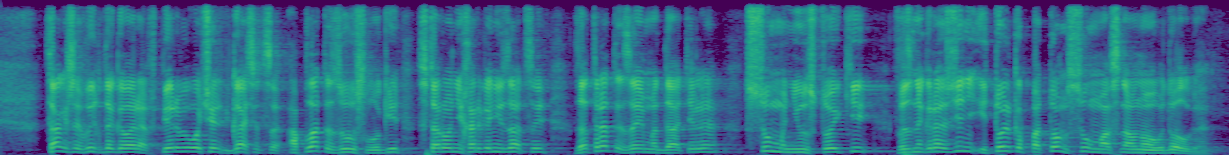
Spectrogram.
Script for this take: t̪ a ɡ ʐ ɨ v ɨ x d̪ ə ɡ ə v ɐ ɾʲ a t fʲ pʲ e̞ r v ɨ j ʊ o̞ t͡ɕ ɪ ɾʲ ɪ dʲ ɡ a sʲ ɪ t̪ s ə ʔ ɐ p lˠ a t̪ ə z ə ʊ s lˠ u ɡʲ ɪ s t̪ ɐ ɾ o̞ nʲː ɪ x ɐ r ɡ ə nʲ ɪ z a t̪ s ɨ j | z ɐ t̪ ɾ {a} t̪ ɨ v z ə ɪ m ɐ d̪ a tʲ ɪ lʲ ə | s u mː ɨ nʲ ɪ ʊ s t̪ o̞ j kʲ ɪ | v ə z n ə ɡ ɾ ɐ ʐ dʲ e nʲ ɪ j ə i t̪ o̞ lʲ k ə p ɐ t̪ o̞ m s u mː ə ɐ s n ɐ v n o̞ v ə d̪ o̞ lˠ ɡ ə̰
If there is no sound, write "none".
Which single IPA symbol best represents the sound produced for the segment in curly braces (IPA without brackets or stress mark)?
a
